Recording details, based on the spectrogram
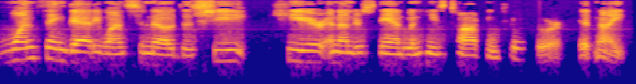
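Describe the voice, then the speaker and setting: A woman's voice: deep voice, animated, unhurried, darkish tone, husky, no room sound. A woman who is a mother at a reading, giving brief, plain answers. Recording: dull, dry recording.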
